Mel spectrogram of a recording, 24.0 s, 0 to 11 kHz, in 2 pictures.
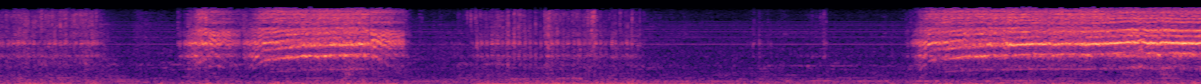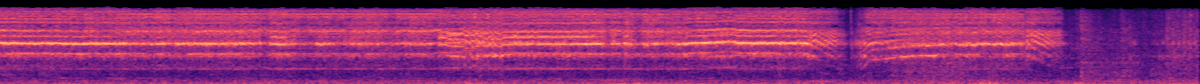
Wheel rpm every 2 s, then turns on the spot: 20, 90, 20, 10, 50, 160, 160, 160, 160, 160, 120, 50.
4-6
